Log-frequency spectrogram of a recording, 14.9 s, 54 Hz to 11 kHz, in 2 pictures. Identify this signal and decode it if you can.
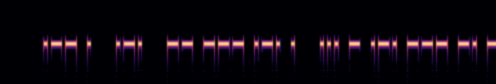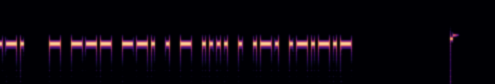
Morse code, heard as a keyed tone, about 21 wpm, 700 Hz. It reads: WE R MORE STRONG TOGETHER.
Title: Sentences from Top 500 Words and Abbreviations 22wpm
